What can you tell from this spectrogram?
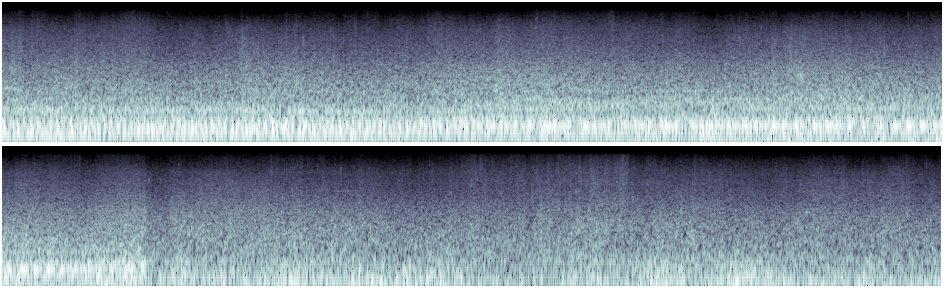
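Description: Steady low engine drone under wind buffeting the microphone and the rush of waves; about eleven seconds in the drone cuts off, leaving wind and choppy water.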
